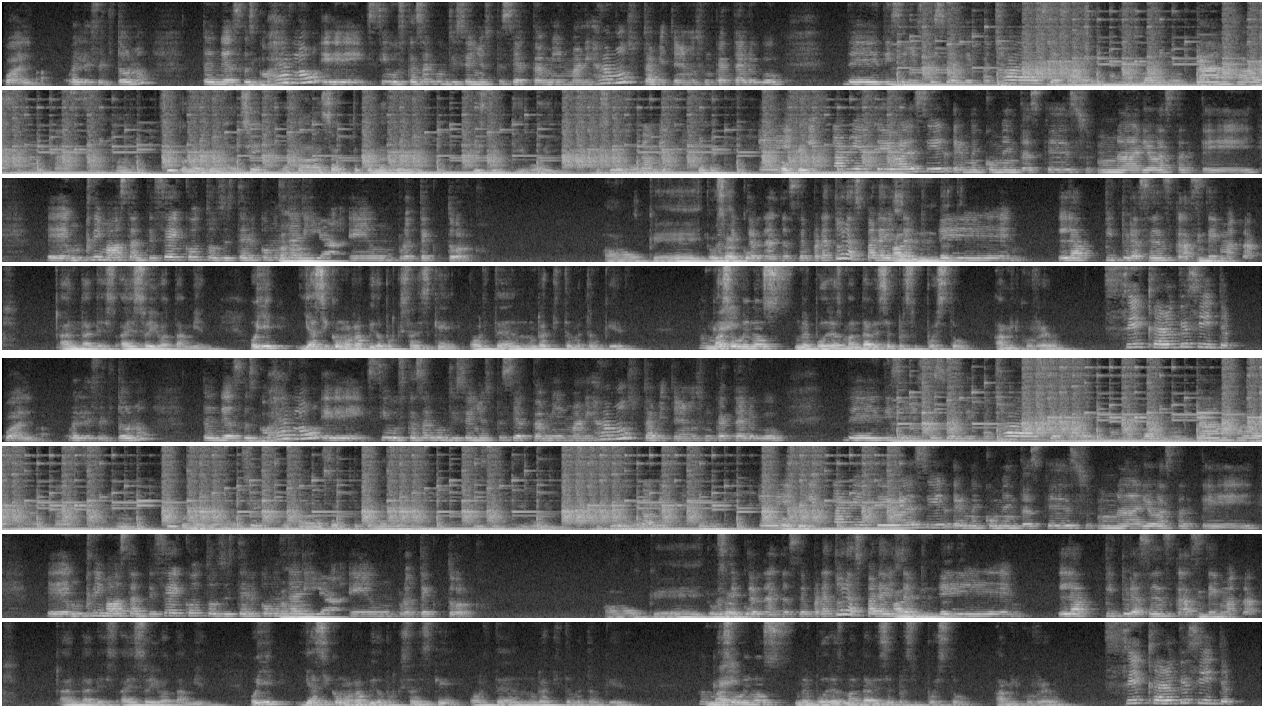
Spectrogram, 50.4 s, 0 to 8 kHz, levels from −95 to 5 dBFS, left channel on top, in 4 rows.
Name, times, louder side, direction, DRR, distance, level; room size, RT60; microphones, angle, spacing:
voice 1, 0.0-13.6 18.7-19.5 20.2-29.9 32.3-35.5 35.8-37.9 44.8-45.2 48.8-50.1, left 1 dB, 10° left, 0.5 m, -27 dB
voice 2, 2.2-2.7 10.4-11.9 13.5-20.0 20.4-20.8 28.0-28.6 31.2-32.8 34.1-34.9 37.1-37.4 38.3-40.0 40.3-44.1 44.8-48.5, left 3 dB, 70° left, 0.5 m, -23 dB
sound 1, 8.9-21.6, equal, 30° right, 0.9 m, -24 dB
4.6 x 2.0 x 2.4 m
head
